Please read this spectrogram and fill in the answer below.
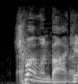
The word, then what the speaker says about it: Schwellenbach: Schwellenbach, yes.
